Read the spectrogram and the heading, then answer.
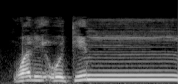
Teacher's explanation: هنا ميم مشددة فتعطى غنة مقدار حركتين، ولأتم، ولا بد من إطباق الشفتين والضغط عليهما بشدة وإظهار غنة من الخشوم، ولأتم نعمتي عليكم ولعلكم تهتدون.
